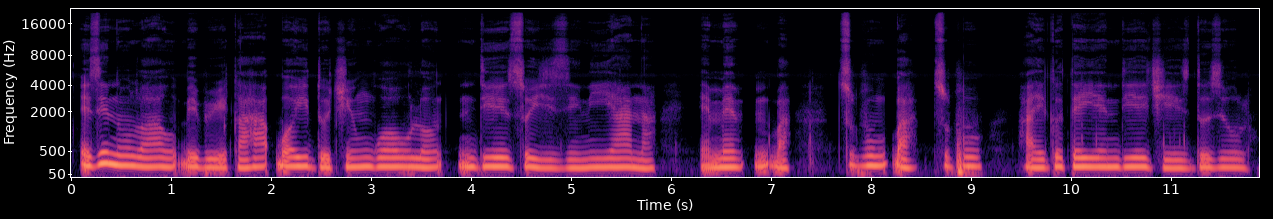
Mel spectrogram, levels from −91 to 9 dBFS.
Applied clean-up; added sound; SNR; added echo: none; none; none; none.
